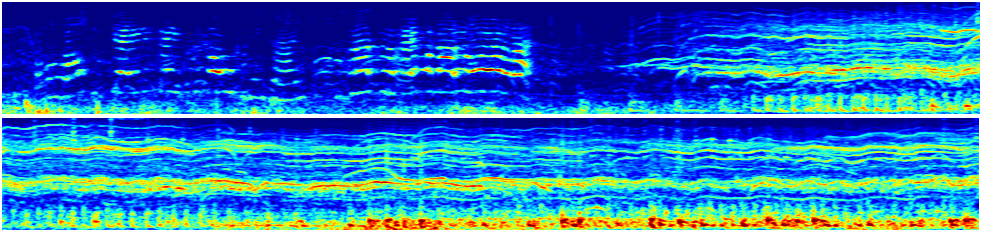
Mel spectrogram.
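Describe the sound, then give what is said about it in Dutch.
A helicopter with its throttle cut back passes overhead, its steady rotor chop swelling loud and sustained. Brief honking calls and faint background voices come just before it drowns everything out. “En de helikopter. Die gaat er even door, die heeft zijn gas afgezet.”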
